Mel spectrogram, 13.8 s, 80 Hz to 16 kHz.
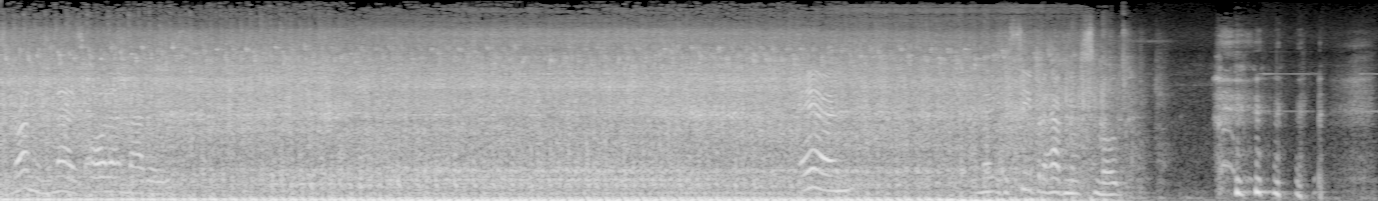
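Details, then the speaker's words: Mitsubishi 6G72 twin-turbo engine after a rebuild, including a rebuilt turbo: steady, even idle with a smooth low throb and no misses, no smoke from the exhaust (the problem being chased), then the engine is shut off; normal idle. "fine I have no gas I have like absolutely no gas oh yeah I'm very pleased got here at run for a little while and I have no smoke coming out the tail end which is the problem I've been chasing"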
